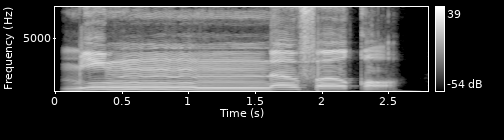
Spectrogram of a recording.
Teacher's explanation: Nun mati bertemu nun. Bi gunnah, dengan dengung. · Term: idgham bi gunnah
